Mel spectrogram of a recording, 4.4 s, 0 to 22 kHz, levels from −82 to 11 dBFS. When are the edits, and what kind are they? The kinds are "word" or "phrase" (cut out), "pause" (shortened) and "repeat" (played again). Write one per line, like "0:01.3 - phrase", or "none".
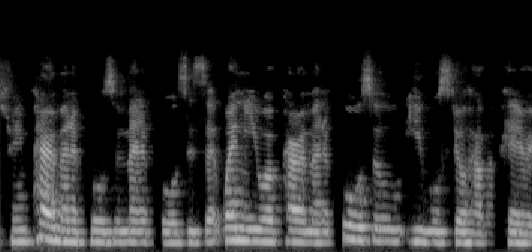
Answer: none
